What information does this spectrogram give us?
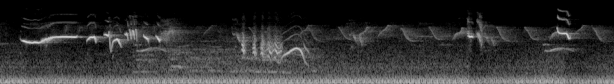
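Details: White-rumped shama, a caged bird used as a lure to prompt a reluctant shama to sing: varied song of clear whistled notes near the upper range, sliding phrases and short buzzy bursts, over a steady low hum.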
